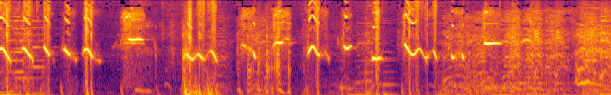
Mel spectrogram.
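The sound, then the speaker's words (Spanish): A dog whines and yips in a rapid, chattering run of high, wavering squeaks, fairly loud, with brief pauses between bursts. “Mira, el amigo hablando ahí su idioma perro.”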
